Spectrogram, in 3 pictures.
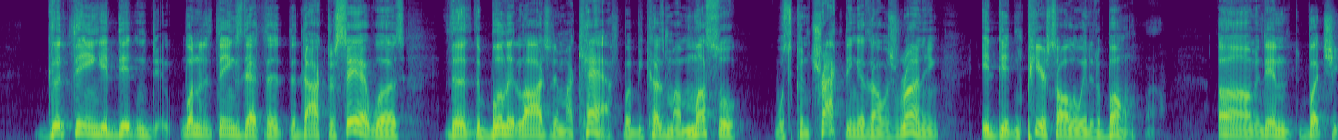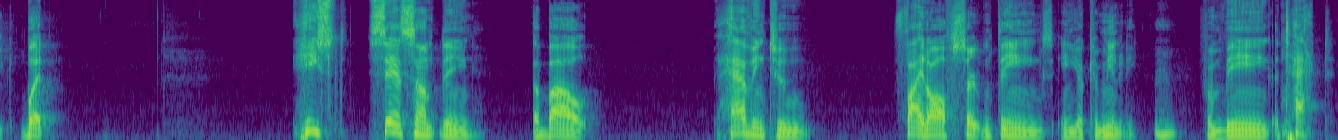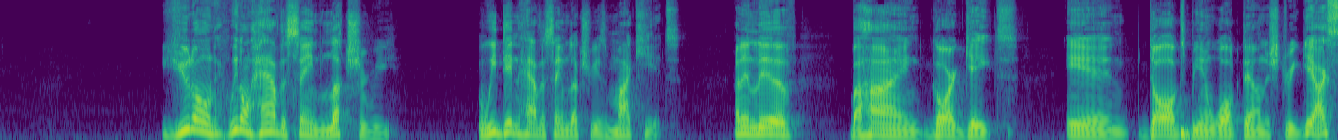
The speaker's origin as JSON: {"language": "English", "town": "Los Angeles", "region": "California", "country": "United States", "tie": "born or raised there", "said": "I grew up in South Central LA."}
